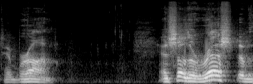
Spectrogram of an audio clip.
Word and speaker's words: Hebron: looks like Hebron to us but it's it's pronounced Hebron and so the rest of the Book of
